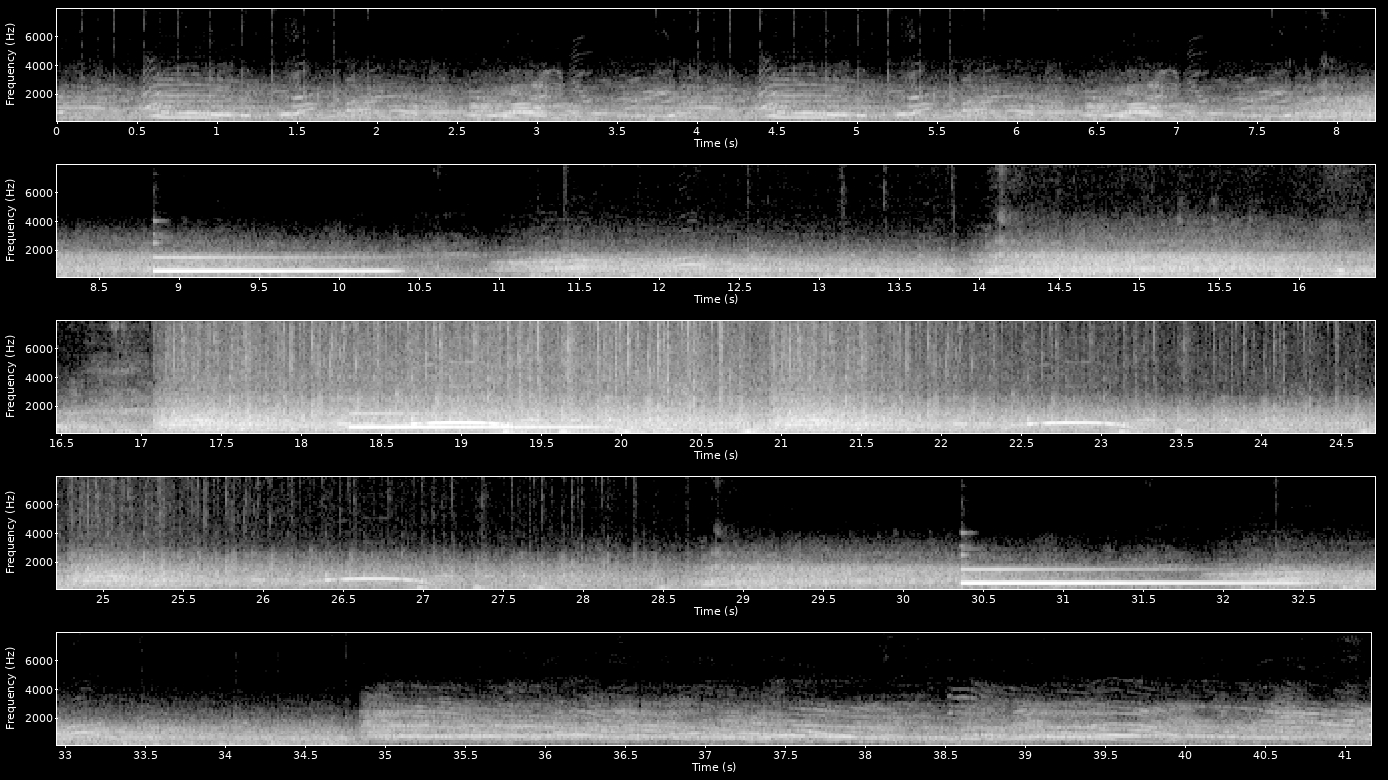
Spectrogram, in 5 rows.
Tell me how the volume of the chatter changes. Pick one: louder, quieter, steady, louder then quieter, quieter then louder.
louder then quieter.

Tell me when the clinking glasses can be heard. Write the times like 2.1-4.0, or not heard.
8.8-10.4, 18.3-19.9, 30.4-32.5.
